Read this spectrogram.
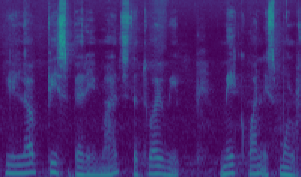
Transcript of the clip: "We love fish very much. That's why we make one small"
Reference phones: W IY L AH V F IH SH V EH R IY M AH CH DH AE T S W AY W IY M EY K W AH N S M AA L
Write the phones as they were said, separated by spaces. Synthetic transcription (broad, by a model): W IY L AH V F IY S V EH R IY M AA CH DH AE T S W AY W IY M EY K W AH N S M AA L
